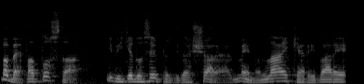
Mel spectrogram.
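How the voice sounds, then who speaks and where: Lively intonation runs through this man's speech. He talks at a fairly quick pace. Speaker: game streamer. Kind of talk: casual stream intro chat. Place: home room.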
